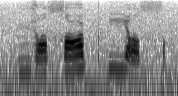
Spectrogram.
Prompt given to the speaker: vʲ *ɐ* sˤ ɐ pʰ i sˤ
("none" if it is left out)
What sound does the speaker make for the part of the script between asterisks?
ə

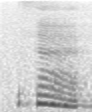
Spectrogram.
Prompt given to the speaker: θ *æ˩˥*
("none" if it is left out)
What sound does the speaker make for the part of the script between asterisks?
æ˥˨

